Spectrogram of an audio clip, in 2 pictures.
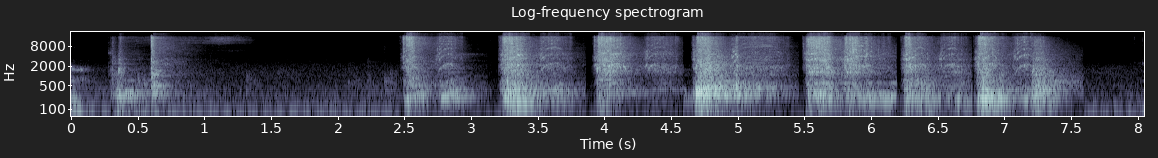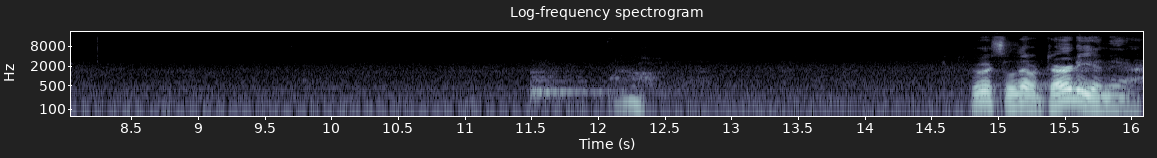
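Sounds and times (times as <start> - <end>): power tool bursts: 2.5 - 7.6.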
